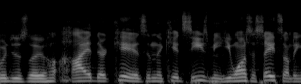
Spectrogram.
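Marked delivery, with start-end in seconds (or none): none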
